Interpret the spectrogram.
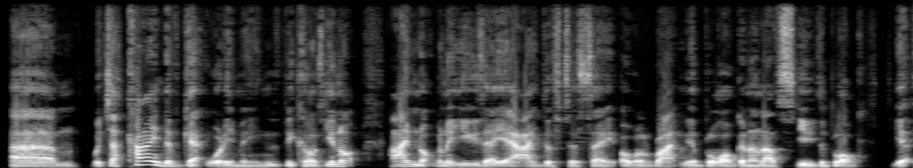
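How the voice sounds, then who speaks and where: A man's voice: sits low, a bit bright. A man hosting an interview, asking his questions casually with many stammered restarts. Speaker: podcast host.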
